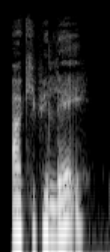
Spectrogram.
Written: arkipelag

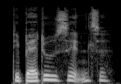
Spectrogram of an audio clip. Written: debatudsendelse

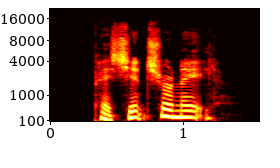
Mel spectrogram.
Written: patientjournal

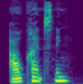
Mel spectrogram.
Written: afgrænsning

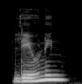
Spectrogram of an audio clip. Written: levning

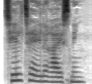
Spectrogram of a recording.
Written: tiltalerejsning

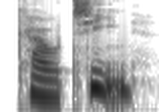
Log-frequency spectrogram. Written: karotin

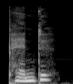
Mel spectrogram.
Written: pant

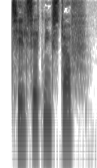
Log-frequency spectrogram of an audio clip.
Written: TILSATTES

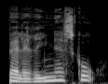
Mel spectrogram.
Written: ballerinasko

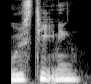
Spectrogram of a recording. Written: udstigning

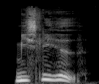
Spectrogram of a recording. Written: mislighed

